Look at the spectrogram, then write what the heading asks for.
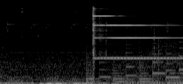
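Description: A single bright bell strikes once, then a clear ringing tone sustains and slowly decays after a burst of background chatter and noise.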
